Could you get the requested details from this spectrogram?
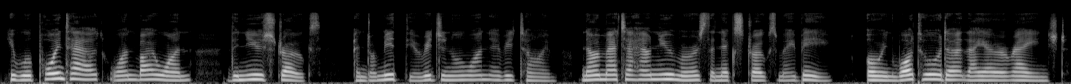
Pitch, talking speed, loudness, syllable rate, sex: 200 Hz, 185 wpm, -19 LUFS, 5.4 syllables/s, female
